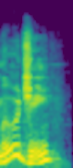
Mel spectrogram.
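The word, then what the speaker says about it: Mougey: And sure enough, the new general manager, Darren Muji, rhymes with Bougie.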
